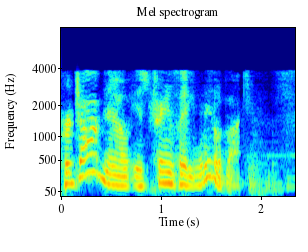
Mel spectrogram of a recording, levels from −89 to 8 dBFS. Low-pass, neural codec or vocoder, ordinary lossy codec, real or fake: 7.2 kHz; codec, 44.1 kHz, 2.6 kbps, DAC; AAC, 16 kbps; fake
